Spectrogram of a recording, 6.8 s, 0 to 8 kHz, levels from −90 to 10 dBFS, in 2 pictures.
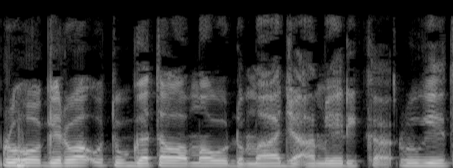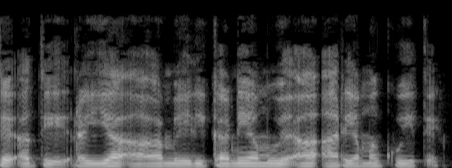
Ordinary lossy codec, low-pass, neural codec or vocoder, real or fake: MP3, 48 kbps; 7.2 kHz; none; real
